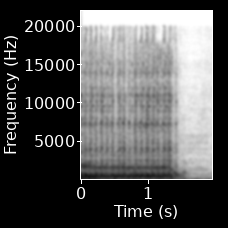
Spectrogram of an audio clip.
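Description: A sewing machine stitching a fabric face mask runs in a steady, continuous whir and then stops near the end, leaving only quiet room tone.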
